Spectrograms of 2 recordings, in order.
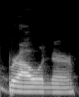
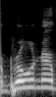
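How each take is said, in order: First: "Browner" with an OW, like BROW-ner; settled name pronunciation. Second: "Browner" said with an OH, like BROH-ner; alternative name pronunciation. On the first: Settling on the general's surname, "Browner" said as BROW-ner. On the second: Unsure of the general's surname, "Browner" tried as BROH-ner. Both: Shown as a demonstration. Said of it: "Browner ba to".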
